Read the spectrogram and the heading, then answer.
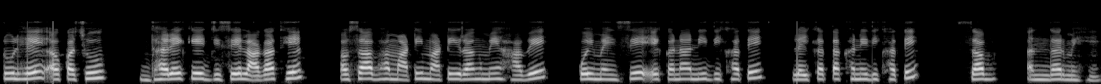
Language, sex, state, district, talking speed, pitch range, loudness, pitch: Chhattisgarhi, female, Chhattisgarh, Sarguja, 175 wpm, 235-260 Hz, -17 LUFS, 245 Hz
